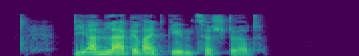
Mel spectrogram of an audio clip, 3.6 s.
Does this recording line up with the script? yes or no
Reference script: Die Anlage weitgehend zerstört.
yes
